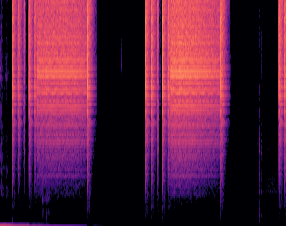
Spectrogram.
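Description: Drum-machine pattern playing back in Ableton Live: bright, hissy high percussion hits with sharp clicks over a deep bass tone that dies away in the first second and a half. The playback twice drops to silence for about half a second.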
